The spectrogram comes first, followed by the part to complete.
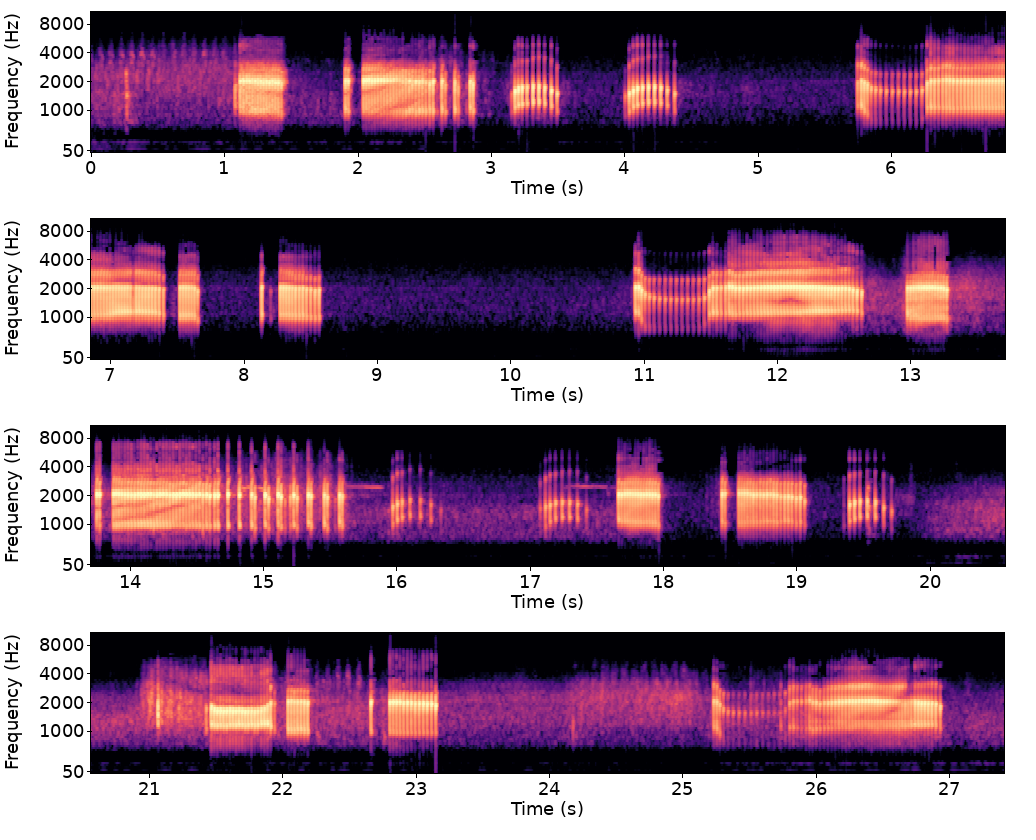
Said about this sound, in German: Das Alpenschneehuhn.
